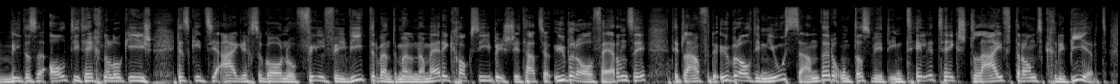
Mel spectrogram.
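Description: Noticeable background noise accompanies a man who speaks at a fairly quick pace with a fairly high pitch, lively intonation and very even loudness. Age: 30s. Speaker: radio host. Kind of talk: casual chat. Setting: radio studio.

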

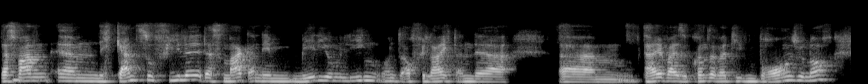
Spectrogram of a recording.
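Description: Somewhat breathy and fairly slow, a man talks at a fairly high pitch with ordinary pitch variation, and room echo can be heard. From northern Germany, Hamburg. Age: 40s. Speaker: hearing aid company sales director. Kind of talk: interview.

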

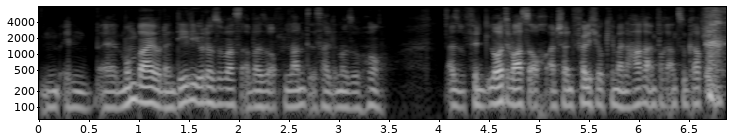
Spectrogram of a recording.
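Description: Speech at a very fast pace on a very clean recording with a silent background. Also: man, fairly low pitch for a man. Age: 30s. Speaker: podcast host, business owner. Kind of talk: casual chat. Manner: animated.

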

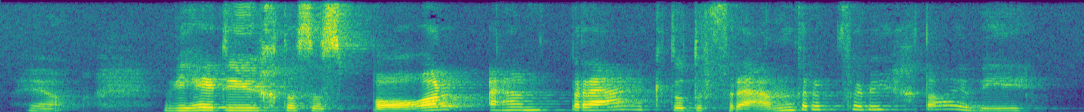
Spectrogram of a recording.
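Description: Against noticeable background noise, a woman with a high pitch speaks at a very slow pace with lively intonation. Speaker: podcast host. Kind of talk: interview.

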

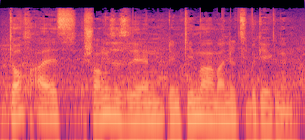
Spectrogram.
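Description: With audible room echo and noticeable background noise around him, a man speaks at a moderate pace, his pitch medium and varying in an ordinary way. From Saxony, eastern Germany (Bautzen). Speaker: dentist and amateur stock trader. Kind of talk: interview. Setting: trade fair floor.

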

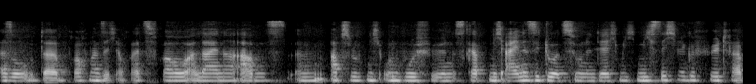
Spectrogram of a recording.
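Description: At a moderate pace, a woman speaks with hardly any pauses. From Germany. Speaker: study abroad advisor. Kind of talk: casual interview. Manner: hesitant with many fillers.

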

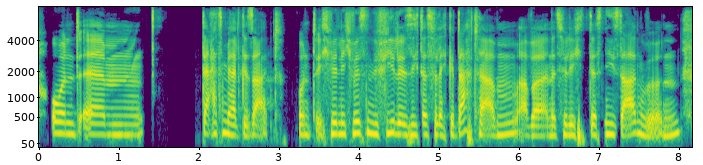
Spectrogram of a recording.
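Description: Her voice fairly low, a woman talks at a moderate pace with monotone, flat intonation. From Bavaria, Germany (immigrated at 11). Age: 30s. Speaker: network founder, diversity advocate. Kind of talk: interview.

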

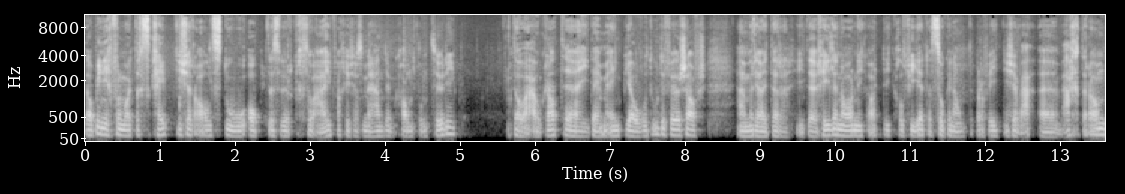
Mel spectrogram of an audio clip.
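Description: The speaker has an ordinary speaking voice with fairly even intonation and a moderate pace. The sound is dry and close, with no echo. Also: man, fairly low pitch for a man. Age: 60s. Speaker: ethics professor. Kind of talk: panel discussion.

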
